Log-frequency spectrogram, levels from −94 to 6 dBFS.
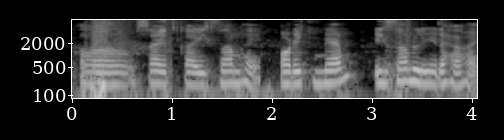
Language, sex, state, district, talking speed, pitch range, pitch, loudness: Hindi, female, Uttar Pradesh, Hamirpur, 175 wpm, 185-205 Hz, 200 Hz, -28 LUFS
